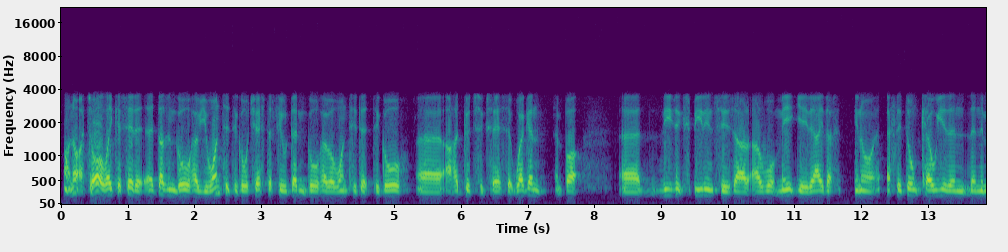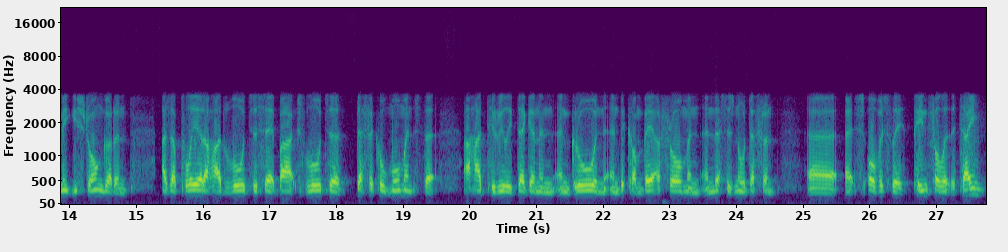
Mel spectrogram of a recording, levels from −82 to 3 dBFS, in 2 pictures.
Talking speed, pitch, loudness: 210 wpm, 310 Hz, -17 LUFS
